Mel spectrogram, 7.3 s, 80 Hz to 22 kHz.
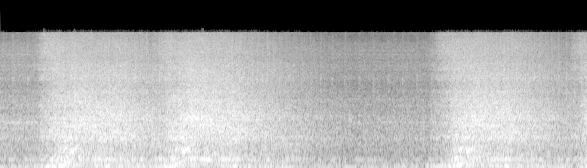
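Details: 1979 Chevrolet Camaro, 400 cid small block V8, cast exhaust manifolds, dual exhaust, 3-speed manual: lumpy idle rises in three smooth throttle blips, settling back each time; clean, healthy idle and revving.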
